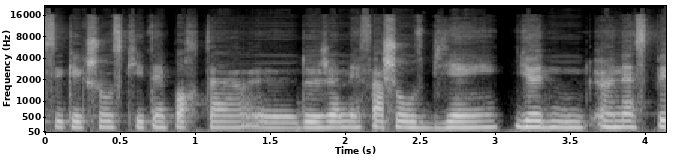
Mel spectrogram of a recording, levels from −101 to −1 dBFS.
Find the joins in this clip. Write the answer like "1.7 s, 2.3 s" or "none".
1.7 s, 2.2 s, 3.0 s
